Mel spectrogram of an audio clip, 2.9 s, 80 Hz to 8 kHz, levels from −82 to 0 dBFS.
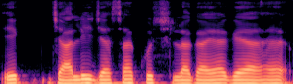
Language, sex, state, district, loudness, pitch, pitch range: Hindi, male, Jharkhand, Garhwa, -12 LUFS, 120 Hz, 115-125 Hz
